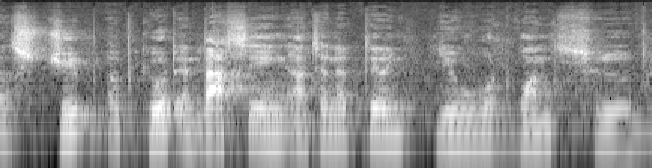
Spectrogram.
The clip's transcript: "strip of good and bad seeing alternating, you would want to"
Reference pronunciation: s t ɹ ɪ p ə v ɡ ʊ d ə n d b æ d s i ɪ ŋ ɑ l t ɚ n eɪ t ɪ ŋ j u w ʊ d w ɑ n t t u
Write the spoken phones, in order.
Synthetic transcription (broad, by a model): s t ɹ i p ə p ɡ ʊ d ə n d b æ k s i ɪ ŋ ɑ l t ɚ n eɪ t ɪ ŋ j u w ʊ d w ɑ n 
